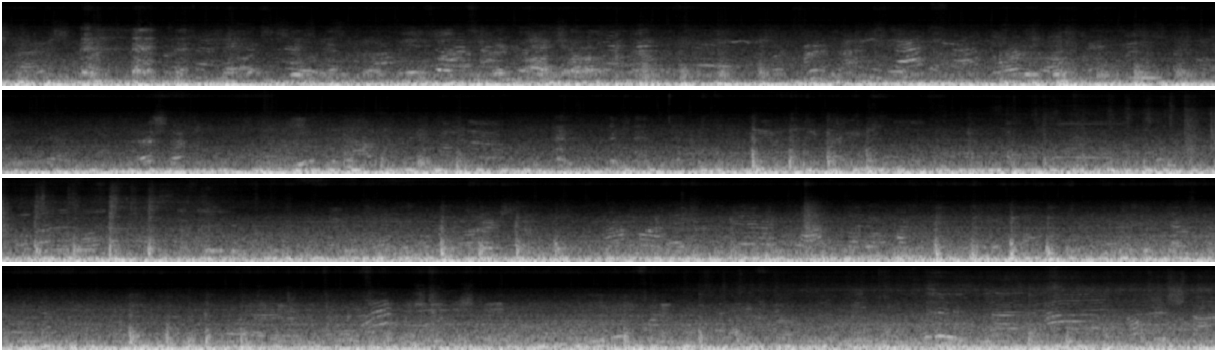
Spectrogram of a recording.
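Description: Open passenger carriages of the Brienz Rothorn Bahn rack railway running steadily along the track with a continuous low rumble, heard from on board, with passengers talking over it.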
